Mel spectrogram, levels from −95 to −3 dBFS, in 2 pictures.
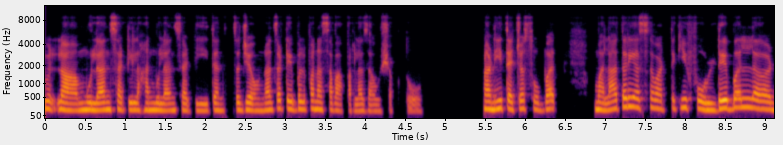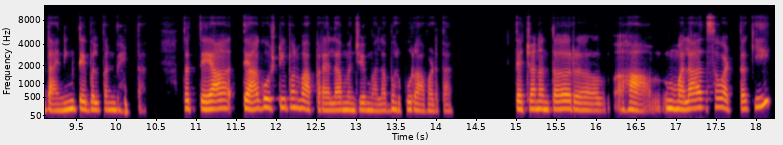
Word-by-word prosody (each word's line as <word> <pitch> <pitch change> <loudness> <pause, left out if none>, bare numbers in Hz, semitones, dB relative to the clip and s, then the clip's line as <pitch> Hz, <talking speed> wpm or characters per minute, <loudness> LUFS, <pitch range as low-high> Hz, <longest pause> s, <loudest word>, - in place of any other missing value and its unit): ल 185 - +2 0.3
मुलांसाठी, 175 0 +2
लहान 170 0 -1
मुलांसाठी 160 -1 -2
त्यांचं 170 +1 -4
जेवणाचा 170 +2 0
टेबल 190 -1 +1
पण 200 - +1
असा 180 -1 -1
वापरला 155 0 -5
जाऊ 145 0 -7
शकतो 70 0 -12 0.8
आणि 190 +1 +4
त्याच्यासोबत 190 -1 0 0.5
मला 180 +2 +2
तरी 245 +1 +4
असं 230 0 -2
वाटतं, 200 0 -3
की 225 - 0
फोल्डेबल 205 +5 +4
अ, 195 -3 +3
डायनिंग 165 +5 +1
टेबल 185 -2 +1
पण 180 -1 -1
भेटतात. 170 -2 -8 0.5
तर - - +5
त्या 195 0 +6 0.3
त्या 200 -3 +5
गोष्टी 230 0 +1
पण 235 0 0
वापरायला 170 -4 0
म्हणजे 175 0 -1
मला 155 0 -5
भरपूर 180 -1 -3
आवडतात. 155 - -6 0.8
त्याच्यानंतर, 195 0 +2 0.5
अ - - -6
हां, 185 +4 +1
मला 190 +1 +4
असं 225 +1 -1
वाटतं, 195 -3 -1
की 240 +5 -1
185 Hz, 140 wpm, -29 LUFS, 170-200 Hz, 0.8 s, त्या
